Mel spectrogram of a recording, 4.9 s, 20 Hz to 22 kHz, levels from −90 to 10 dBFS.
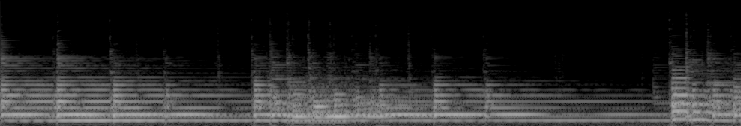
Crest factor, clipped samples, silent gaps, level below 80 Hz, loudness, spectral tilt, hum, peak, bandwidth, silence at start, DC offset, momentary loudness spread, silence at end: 16 dB; under 0.1%; none; -64 dBFS; -30 LUFS; -9.5 dB/octave; none; -14 dBFS; 5.2 kHz; 0 s; under 0.1%; 12 LU; 0 s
